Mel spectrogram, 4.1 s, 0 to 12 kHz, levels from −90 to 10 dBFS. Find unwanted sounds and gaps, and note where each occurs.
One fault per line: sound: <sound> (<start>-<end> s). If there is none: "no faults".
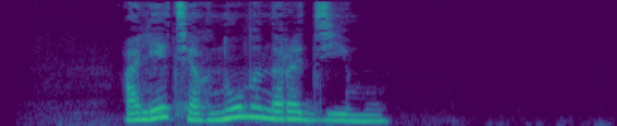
no faults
